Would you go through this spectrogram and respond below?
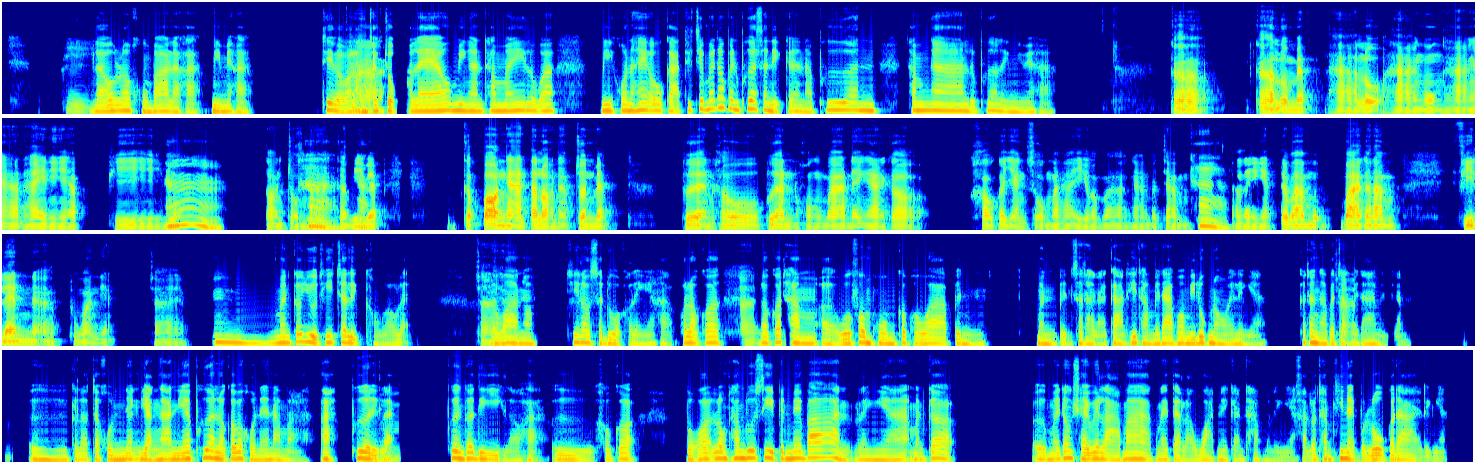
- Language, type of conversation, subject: Thai, unstructured, เพื่อนที่ดีมีผลต่อชีวิตคุณอย่างไรบ้าง?
- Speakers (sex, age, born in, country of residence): female, 30-34, Thailand, United States; male, 20-24, Thailand, Thailand
- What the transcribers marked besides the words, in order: "เงี้ย" said as "เงี่ยบ"; in English: "freelance"; "ครับ" said as "อั๊ป"; in English: "work from home"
